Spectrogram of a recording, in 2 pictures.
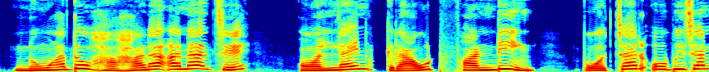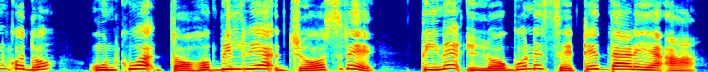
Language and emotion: Santali, surprised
